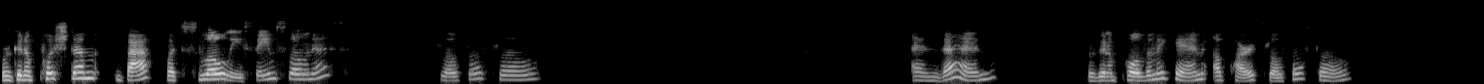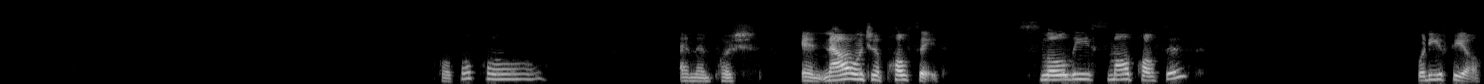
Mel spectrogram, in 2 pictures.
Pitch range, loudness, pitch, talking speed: 195-255 Hz, -22 LUFS, 225 Hz, 85 wpm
